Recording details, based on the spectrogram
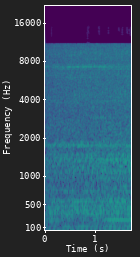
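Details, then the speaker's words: Corsa flex that would not start in the morning, after fitting gapped plugs and cleaning the throttle body, throttle relearn still pending: steady, even idle with smooth hum, no knocks, misses or surging; normal idle. "o carro ainda não está perfeito temos que fazer o aprendizado ainda borboleta fazer uma série de ajustes mas agora o carro já funciona e funciona bem né"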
